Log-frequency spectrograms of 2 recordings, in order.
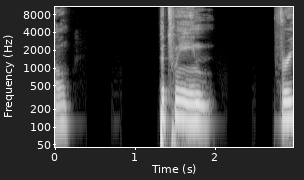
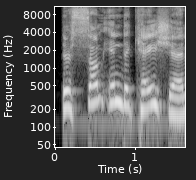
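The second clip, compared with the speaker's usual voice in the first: mocking emphasis; 8 semitones higher than usual. Real, not acted. Mocking McCain's claim.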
